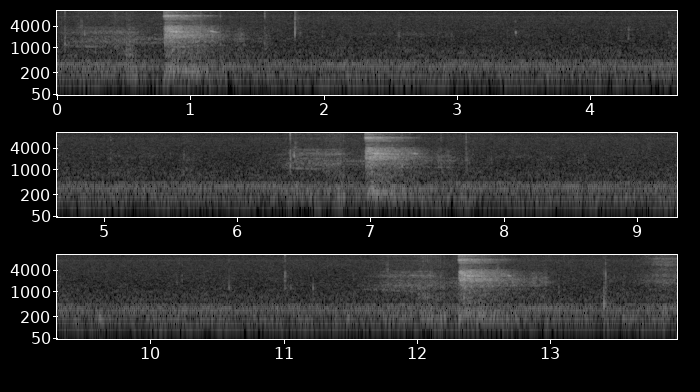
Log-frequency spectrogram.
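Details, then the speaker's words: EMT skills station, adult manikin, with oropharyngeal airway in place and pulse present: three soft whooshing bag valve mask squeezes about every five to six seconds, ventilations one every five seconds, over quiet room hum. "okay I'm getting a bbm ready-seal and I'm delivering ventilations one every five seconds"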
